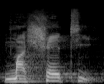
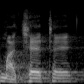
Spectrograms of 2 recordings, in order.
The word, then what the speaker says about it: machete: George Njabia, you say machete, not machete or machete.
